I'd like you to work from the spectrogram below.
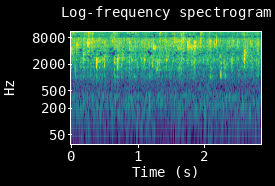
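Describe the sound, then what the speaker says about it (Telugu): Onions and curry leaves frying in a pan for gongura and rice, a steady close sizzle and crackle running continuously throughout with no talking. "కొంచెం ఎర్రగడ్డలు వేగిన తర్వాత కరివేపాకు వేసుకోవాలి"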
